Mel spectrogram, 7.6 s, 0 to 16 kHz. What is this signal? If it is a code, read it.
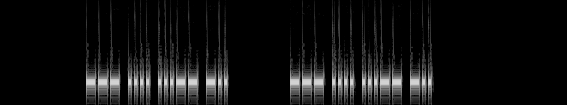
Morse code, heard as a keyed tone, about 30 wpm, 700 Hz. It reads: OH3D OH3D
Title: DXCC-100 Call Signs - 4 Characters - Repeated 2x - 30wpm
